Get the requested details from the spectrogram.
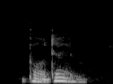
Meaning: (proper noun) 1. The capital city of Gironde department, France; the capital city of the region of Nouvelle-Aquitaine 2. A surname from French; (noun) A wine coming from that area
- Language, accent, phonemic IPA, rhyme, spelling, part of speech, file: English, Southern England, /bɔːˈdəʊ/, -əʊ, Bordeaux, proper noun / noun, LL-Q1860 (eng)-Bordeaux.wav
